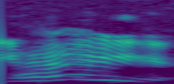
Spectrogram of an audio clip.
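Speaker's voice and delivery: loud, high, drawn-out protest; mock indignant shout. Iowan answering Minnesota's jibes, mock indignant shout. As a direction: yell it like an insulted neighbour.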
